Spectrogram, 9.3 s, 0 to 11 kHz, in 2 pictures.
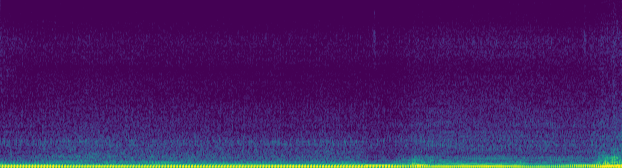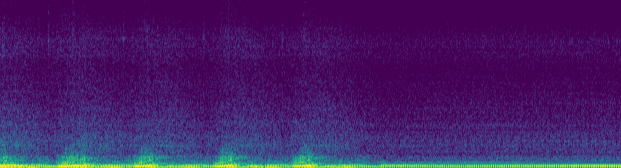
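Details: Nissan S14 petrol engine after a new filter was fitted: uneven idle then quick revving blips with rough stumbling note, still misfiring.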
